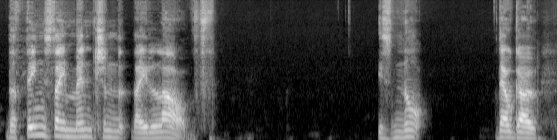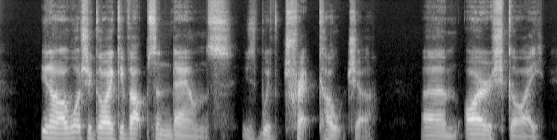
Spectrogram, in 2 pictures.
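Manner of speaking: ordinary talk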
